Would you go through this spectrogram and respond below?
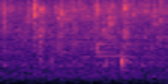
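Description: Water trickling and dripping from plant roots pulled out of an aquaponic garden, a steady splashy patter with a few brighter drips, close by.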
